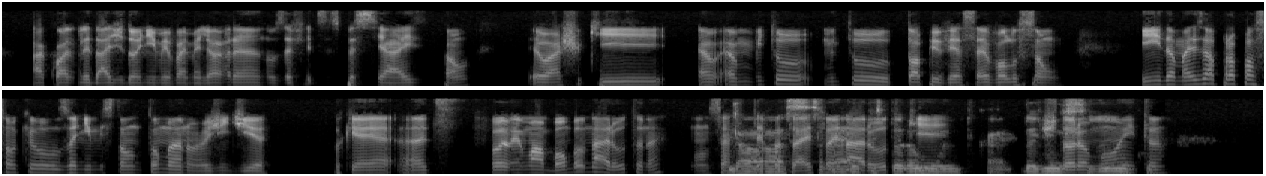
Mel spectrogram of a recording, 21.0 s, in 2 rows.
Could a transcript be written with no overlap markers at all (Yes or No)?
No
